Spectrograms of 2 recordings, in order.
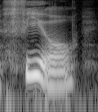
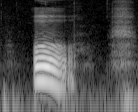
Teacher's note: But at the end of a syllable, like in feel, it's a dark L, ol.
